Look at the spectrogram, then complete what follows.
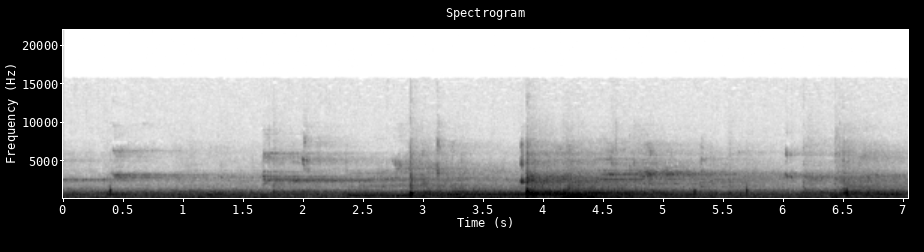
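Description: A doubles racket rally in an indoor hall: a string of sharp hits about a second apart, the loudest a little before the middle, with short high squeaks between them.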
